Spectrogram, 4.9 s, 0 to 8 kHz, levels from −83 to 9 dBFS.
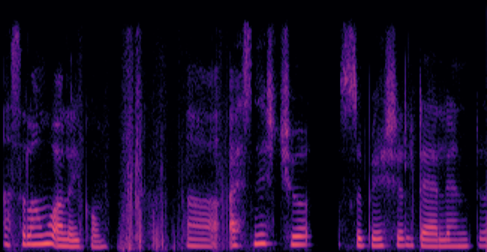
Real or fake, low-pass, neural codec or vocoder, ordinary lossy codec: real; 7.2 kHz; none; none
